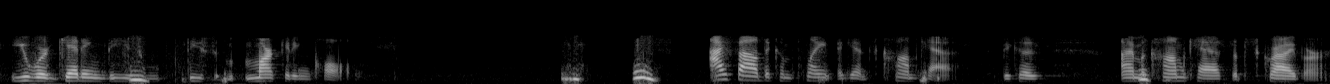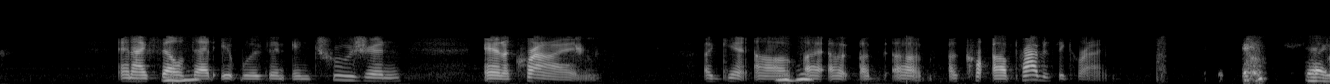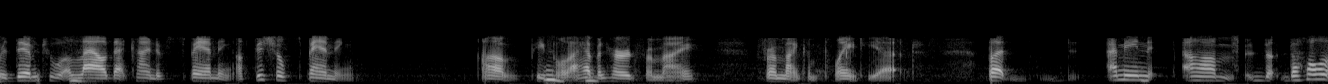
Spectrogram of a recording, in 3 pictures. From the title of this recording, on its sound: Follow-up Call-In Session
